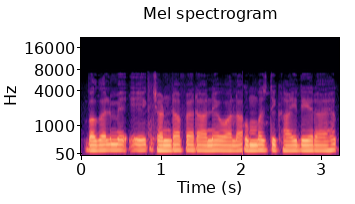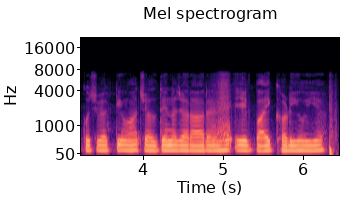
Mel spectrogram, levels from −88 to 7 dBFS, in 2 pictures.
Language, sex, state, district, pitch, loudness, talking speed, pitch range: Hindi, male, Chhattisgarh, Rajnandgaon, 130 Hz, -15 LUFS, 225 wpm, 130-135 Hz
